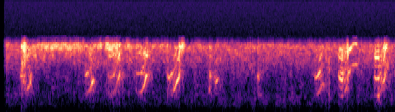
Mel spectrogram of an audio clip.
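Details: Pet guinea pig making a run of short squeaky chirps, quick rising and falling notes bunched in bursts of two or three, fairly quiet over a steady background hiss.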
